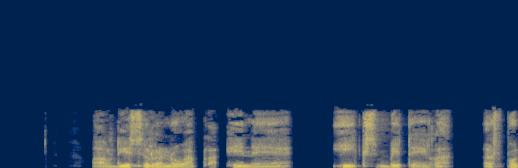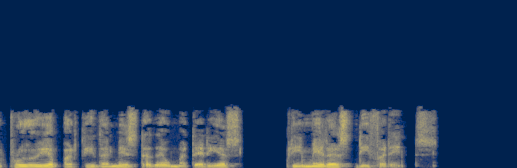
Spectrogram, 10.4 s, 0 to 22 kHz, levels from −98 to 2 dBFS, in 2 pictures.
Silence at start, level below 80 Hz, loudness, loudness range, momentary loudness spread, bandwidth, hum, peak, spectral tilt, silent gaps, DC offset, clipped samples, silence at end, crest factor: 0.95 s; -58 dBFS; -18 LUFS; 2 LU; 14 LU; 8.2 kHz; none; -2 dBFS; -4 dB/octave; 1.98-2.03 s, 2.20-2.26 s, 2.93-3.33 s, 4.54-4.82 s, 7.62-8.04 s, 9.25-9.33 s; under 0.1%; under 0.1%; 0.8 s; 18 dB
